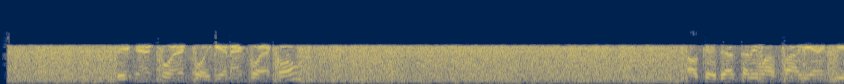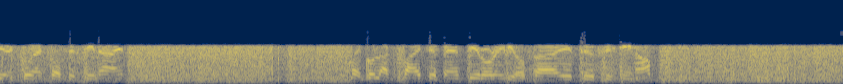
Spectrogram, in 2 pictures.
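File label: 40m single sideband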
